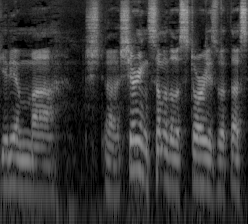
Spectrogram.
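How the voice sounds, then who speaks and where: This man speaks with an Upper Midwest accent. His pitch is fairly high, with ordinary pitch variation. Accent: Upper Midwest American. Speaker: ham radio hobbyist vlogger. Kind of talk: casual vlog narration.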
